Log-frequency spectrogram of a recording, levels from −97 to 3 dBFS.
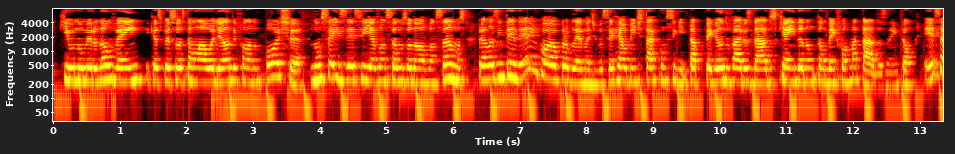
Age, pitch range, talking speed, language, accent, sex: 10-29, 220-265 Hz, 215 wpm, Portuguese, Brazilian, female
